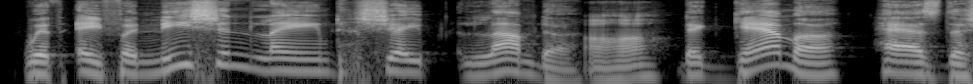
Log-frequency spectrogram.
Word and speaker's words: lambda: Okay, so just for time's sake, so lambda actually is a Greek word, and it makes the V sound.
